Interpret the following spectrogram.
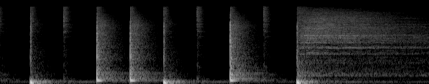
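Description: Drum kit playing a simple beat, bass drum on 1 and 3 and snare on 2, the 'and' of 2, and 4. About three seconds in it stops on a final bass drum and cymbal crash that rings out and slowly fades.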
